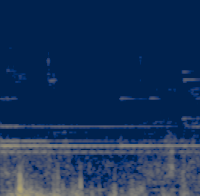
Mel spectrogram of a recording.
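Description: Wind chimes ringing faintly: several long, steady tones at different pitches overlapping, over light wind noise.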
